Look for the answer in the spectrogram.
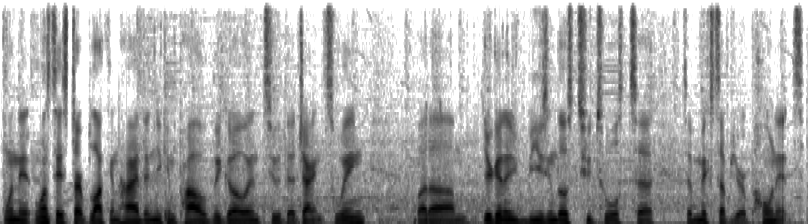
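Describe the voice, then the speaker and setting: A man with a fairly deep voice talks through a fighting game demonstration. His delivery is casual and explanatory, unscripted, with some hesitation as he goes. Music plays clearly behind him. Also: fairly even intonation, a little fast. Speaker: competitive gamer demonstrating a character.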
